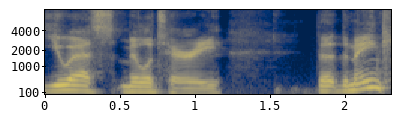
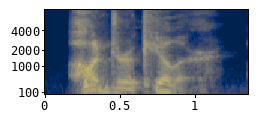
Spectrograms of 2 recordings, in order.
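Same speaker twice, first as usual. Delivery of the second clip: retro nineties arcade game announcer voice; 3 semitones lower than usual. Saying a movie title as another speaker asked: nineties arcade game voice. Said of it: "You gotta say it like a".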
